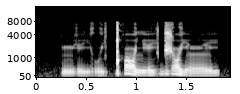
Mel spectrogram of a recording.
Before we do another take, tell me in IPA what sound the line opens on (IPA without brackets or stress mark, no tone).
mʲ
